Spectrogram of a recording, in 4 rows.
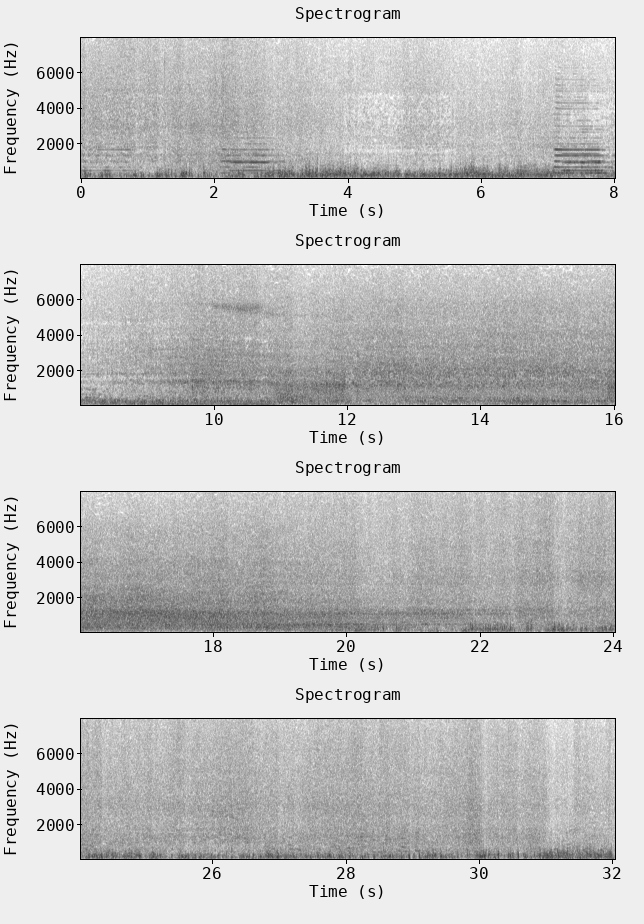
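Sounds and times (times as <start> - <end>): train horn blast: 0.0 - 0.8, 2.1 - 3.1, 7.1 - 8.4
diesel locomotive passing: 0.0 - 32.0
heavy rain: 0.0 - 32.0
train coaches rolling past: 0.0 - 32.0.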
